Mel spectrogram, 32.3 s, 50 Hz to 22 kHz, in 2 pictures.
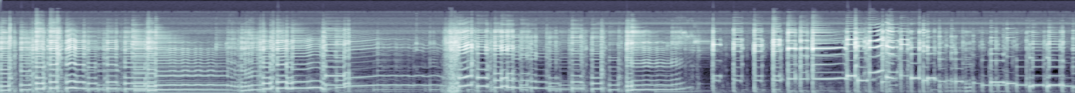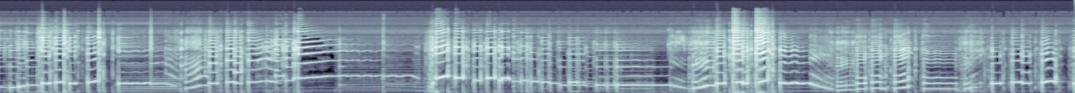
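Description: Sandberg California DC Masterpiece Aged T-style electric guitar with single-coil pickups, played through a Marshall JCM800 amp on a clean tone: picked single-note lines and chords with string bends and vibrato.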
